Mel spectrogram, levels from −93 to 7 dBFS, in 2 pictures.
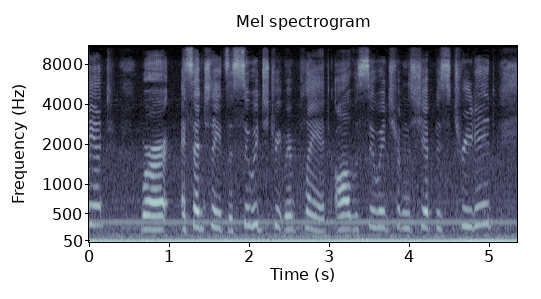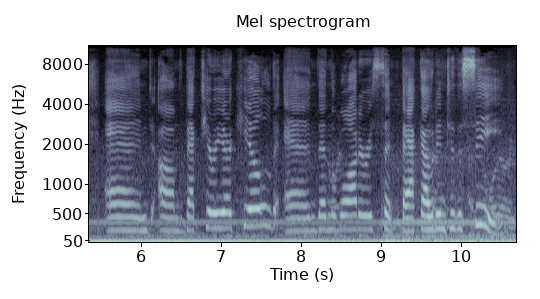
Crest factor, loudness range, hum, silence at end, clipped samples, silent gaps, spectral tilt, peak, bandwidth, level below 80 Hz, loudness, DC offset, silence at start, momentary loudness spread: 12 dB; 5 LU; none; 0 s; under 0.1%; none; -3.5 dB/octave; -4 dBFS; 11 kHz; -22 dBFS; -23 LUFS; under 0.1%; 0 s; 9 LU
